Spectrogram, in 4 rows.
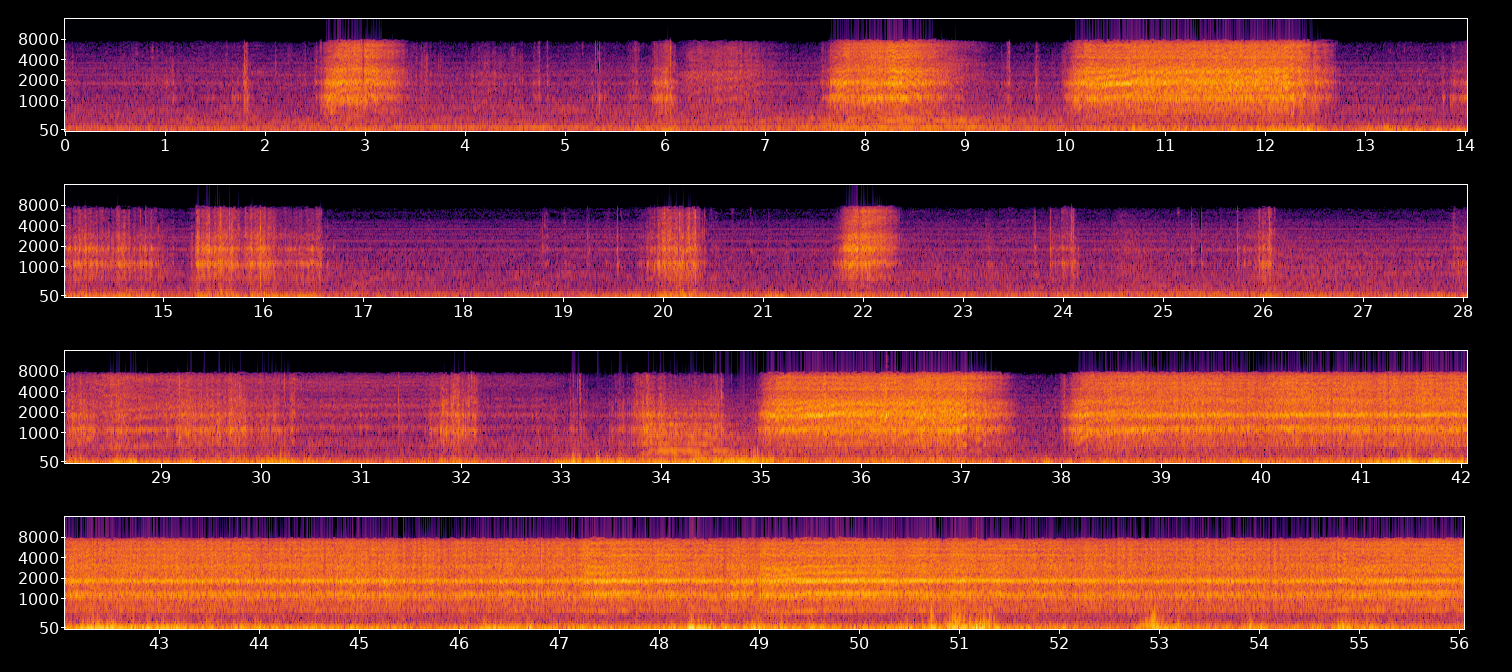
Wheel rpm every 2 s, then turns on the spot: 10, 20, 0, 20, 40, 130, 30, 20, 10, 0, 10, 0, 0, 0, 20, 10, 10, 60, 90, 130, 160, 160, 160, 160, 160, 160, 160, 160.
14-16 28-34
